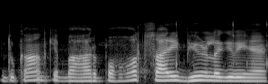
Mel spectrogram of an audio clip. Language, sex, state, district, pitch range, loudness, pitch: Hindi, male, Jharkhand, Garhwa, 165-190 Hz, -18 LUFS, 175 Hz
